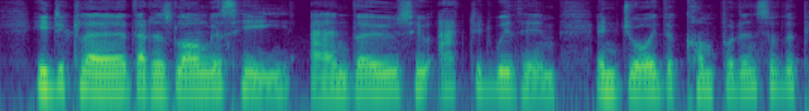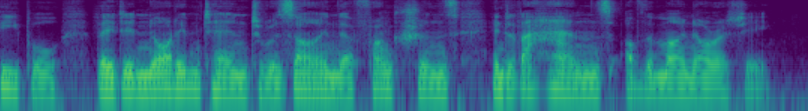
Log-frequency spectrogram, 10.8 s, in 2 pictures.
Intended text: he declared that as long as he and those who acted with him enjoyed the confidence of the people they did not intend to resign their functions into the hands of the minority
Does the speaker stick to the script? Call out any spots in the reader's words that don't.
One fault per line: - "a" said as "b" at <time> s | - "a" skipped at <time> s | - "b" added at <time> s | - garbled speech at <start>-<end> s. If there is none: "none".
none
